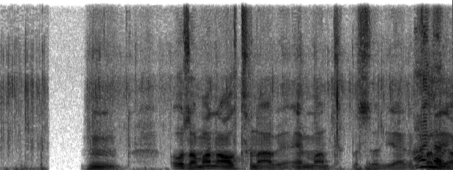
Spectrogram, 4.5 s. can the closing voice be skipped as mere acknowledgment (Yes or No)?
No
